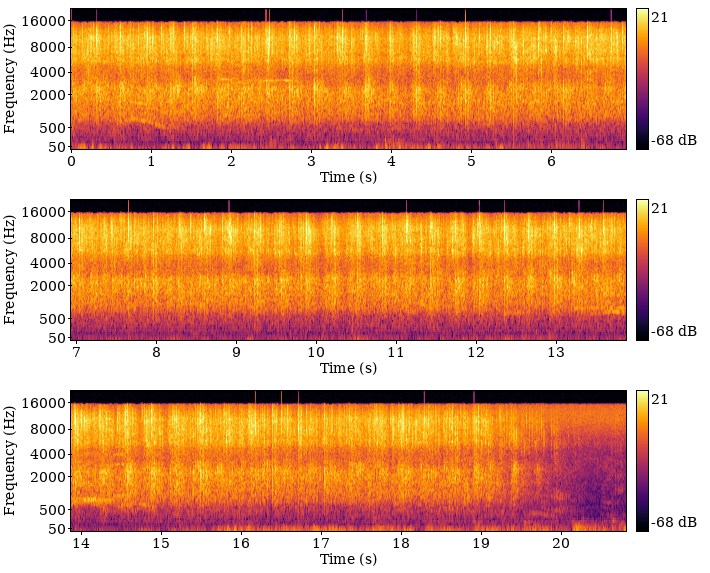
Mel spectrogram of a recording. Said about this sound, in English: And if you believe you're part of something greater than yourself because you're part of the kingdom, would you give God one more big hand clap?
